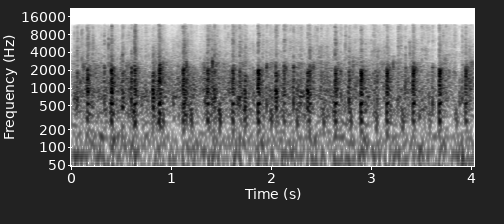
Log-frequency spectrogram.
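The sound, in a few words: audience applause for Felipe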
